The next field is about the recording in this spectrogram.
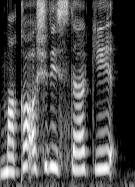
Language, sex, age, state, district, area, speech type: Goan Konkani, female, 18-30, Goa, Salcete, urban, spontaneous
